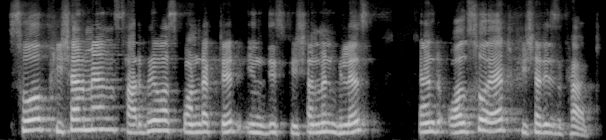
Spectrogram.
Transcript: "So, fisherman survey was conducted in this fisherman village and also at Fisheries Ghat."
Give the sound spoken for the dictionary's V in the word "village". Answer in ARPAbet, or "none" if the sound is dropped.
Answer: B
